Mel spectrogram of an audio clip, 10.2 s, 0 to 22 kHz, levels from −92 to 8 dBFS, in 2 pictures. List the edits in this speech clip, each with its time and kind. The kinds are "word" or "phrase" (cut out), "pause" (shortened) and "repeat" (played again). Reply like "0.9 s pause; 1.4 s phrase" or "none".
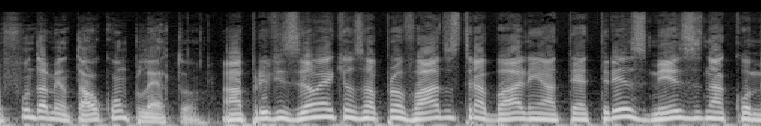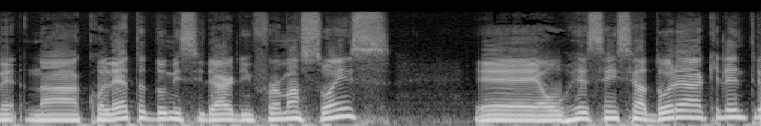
none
